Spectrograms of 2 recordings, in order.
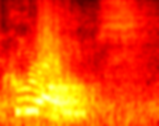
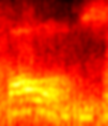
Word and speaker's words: coulomb: Measured in coulombs. Coulombs. Kind of a fun word to say. Johnny, you should hear Johnny. Should hear Johnny say coulomb. Columns. Yeah, he literally pronounces columns, and I'm like, Johnny,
